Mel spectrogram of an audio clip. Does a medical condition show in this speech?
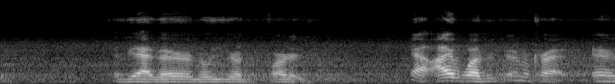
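Yes: Parkinson's; speech impediment.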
